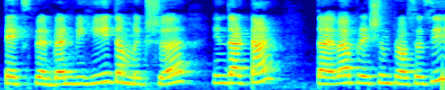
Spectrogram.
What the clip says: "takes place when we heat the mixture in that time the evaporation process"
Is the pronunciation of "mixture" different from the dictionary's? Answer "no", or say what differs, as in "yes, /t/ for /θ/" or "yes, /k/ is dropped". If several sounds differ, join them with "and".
yes, /s/ is dropped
